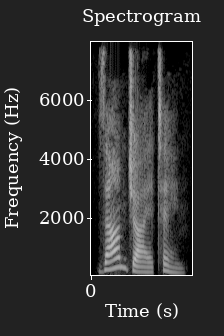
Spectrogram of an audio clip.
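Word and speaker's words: 삼계탕: Pronunciation help. Samgyetang. The gi sounds closer to jaya than guy.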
